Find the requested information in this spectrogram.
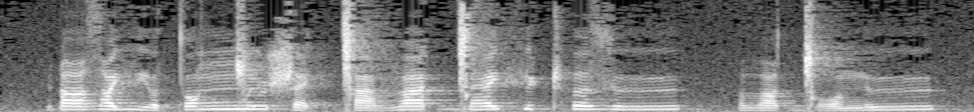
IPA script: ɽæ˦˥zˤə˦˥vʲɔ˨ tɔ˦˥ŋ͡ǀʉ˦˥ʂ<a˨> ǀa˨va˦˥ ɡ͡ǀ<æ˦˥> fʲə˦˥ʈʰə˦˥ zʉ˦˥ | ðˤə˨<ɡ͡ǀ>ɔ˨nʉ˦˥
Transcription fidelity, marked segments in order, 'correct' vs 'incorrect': incorrect, correct, correct

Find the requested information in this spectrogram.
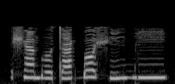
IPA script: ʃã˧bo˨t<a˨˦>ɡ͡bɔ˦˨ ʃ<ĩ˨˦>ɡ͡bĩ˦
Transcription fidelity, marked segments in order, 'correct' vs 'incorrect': correct, correct

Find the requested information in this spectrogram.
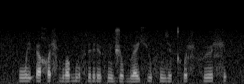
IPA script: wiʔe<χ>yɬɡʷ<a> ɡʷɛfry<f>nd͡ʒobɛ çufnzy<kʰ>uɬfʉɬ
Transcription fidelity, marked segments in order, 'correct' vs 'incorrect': correct, incorrect, correct, correct

